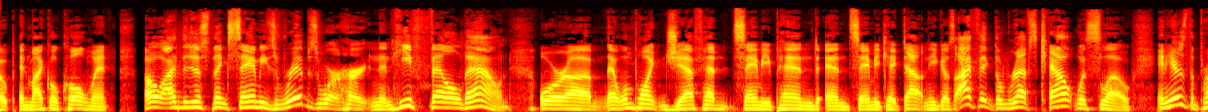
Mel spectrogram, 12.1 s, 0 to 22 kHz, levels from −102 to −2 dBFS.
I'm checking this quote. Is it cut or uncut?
uncut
